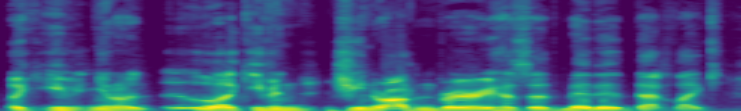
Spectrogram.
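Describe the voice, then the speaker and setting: A man hosting a thoughtful discussion, speaking haltingly and repeating words as he works through an idea. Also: on the high side, fairly even intonation, no echo. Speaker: host moderating a panel discussion.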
